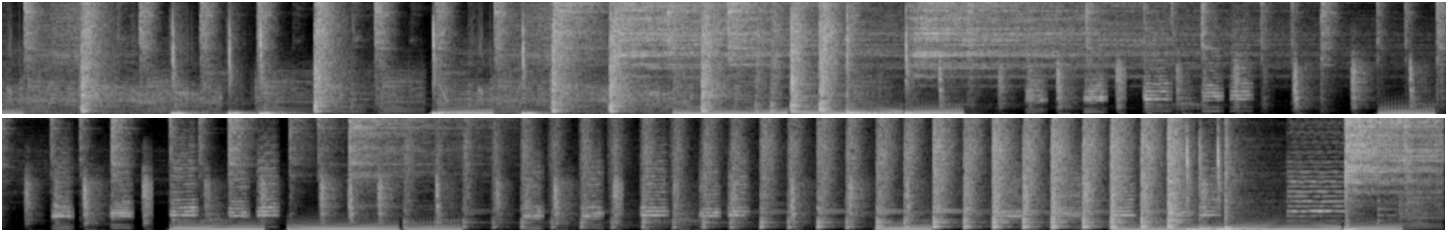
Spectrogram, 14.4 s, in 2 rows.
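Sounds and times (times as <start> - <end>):
funk drumming: 0.0 - 14.4.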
